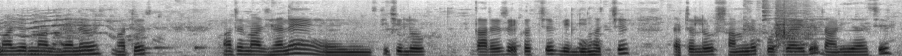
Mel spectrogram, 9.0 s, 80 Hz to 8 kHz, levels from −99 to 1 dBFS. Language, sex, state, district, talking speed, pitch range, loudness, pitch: Bengali, male, West Bengal, North 24 Parganas, 120 wpm, 155-185 Hz, -13 LUFS, 165 Hz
